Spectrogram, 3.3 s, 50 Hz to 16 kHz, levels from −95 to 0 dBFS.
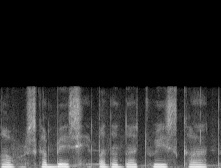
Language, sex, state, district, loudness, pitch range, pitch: Nagamese, female, Nagaland, Kohima, -15 LUFS, 200-210 Hz, 205 Hz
